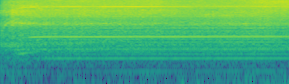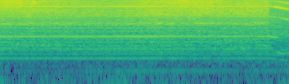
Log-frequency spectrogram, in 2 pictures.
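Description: Pressure washer running and spraying through a Harbor Freight foam cannon with its knob set a quarter turn from tight for thicker foam: a steady motor whine over the hiss of the spray.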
